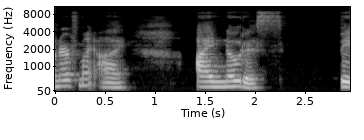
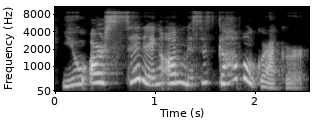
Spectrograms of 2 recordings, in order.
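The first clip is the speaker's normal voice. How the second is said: put-on insistent child; 10 semitones higher than usual. Dory tells dad off.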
